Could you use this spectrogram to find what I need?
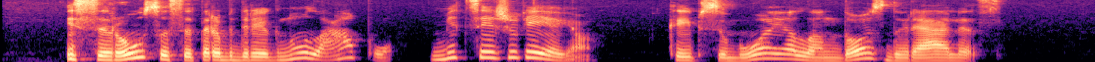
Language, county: Lithuanian, Vilnius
